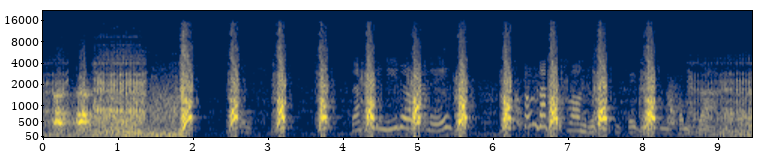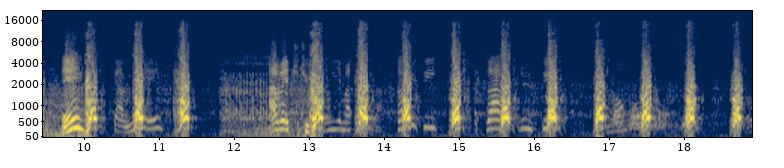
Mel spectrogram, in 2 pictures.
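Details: Timid female Malinois in an SPA shelter, Toulouse, April 2014, barking steadily and rhythmically, roughly twice per second, with some whining tones and human voices mixed between the barks.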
